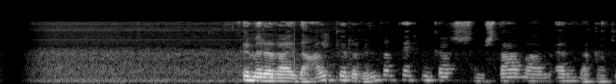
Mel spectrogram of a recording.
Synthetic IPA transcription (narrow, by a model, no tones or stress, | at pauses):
ʏmɛɾaraːjðaalcœɾaɾʏnt̪anp̪ʰejhniŋkaɾ̥sɛmst̪aːvaːðɛɾðakat̪l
